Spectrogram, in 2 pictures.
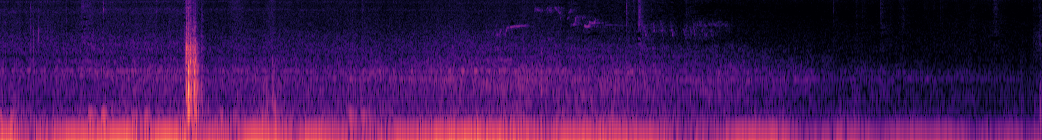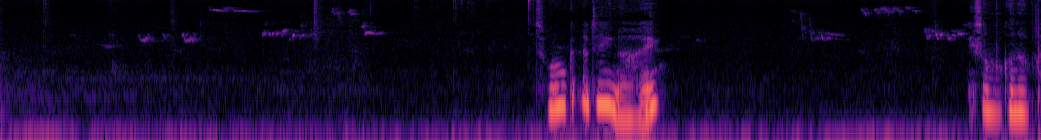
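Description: Thin wire ticks and rustles softly as it is bent between fingers.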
